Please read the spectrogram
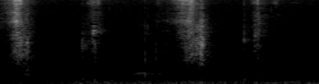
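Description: Faint, brief rustles of cardboard trading cards being slid off a hand-held stack, once at the start and again a little past a second in, with a few tiny ticks between.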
